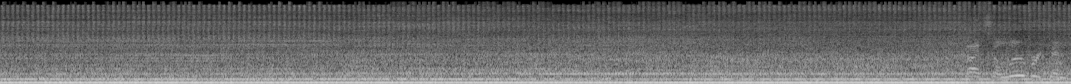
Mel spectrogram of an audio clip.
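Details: Tennant M20 sweeper, Vortec 1600 engine, first run after a head gasket replacement: a smooth, constant low hum with no ticking, knocking or misfires. It ran 40 minutes with steady coolant and no leaks, so the engine is healthy.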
